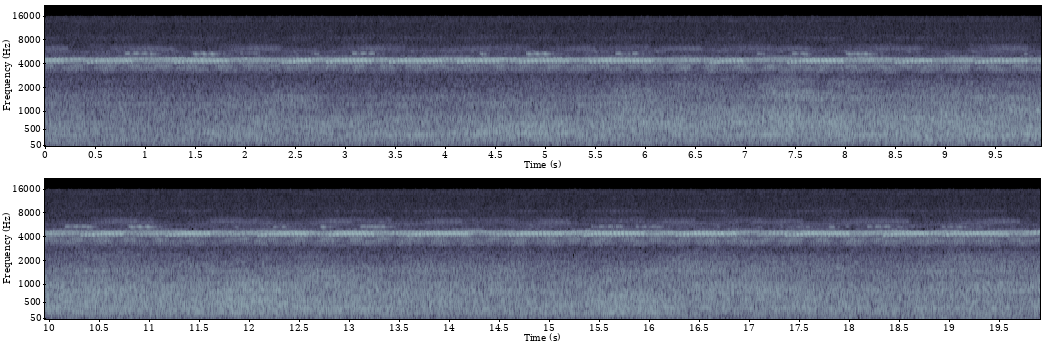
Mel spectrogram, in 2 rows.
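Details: Autumn insects singing at night in the forest of Tsukimi no Mori, Kaizu, Gifu, Japan, from an observation deck 180 m above the Nobi Plain: a steady high shrill trill, continuous throughout, with soft broadband background rumble.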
